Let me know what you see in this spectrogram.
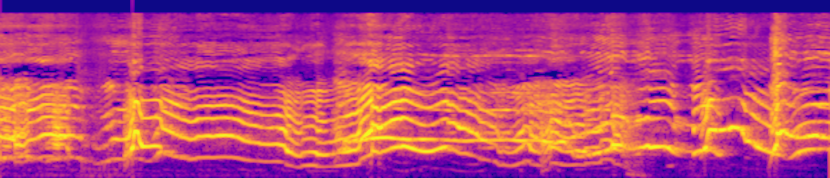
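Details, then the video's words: Siberian Huskies, pet dogs, in their daily talk with each other: continuous wavering howl-like vocalizing, sliding up and down in long gliding tones with brief yips breaking in near the end. "Siberian Huskies talking!"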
